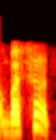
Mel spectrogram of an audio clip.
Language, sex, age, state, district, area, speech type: Assamese, female, 30-45, Assam, Goalpara, urban, conversation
